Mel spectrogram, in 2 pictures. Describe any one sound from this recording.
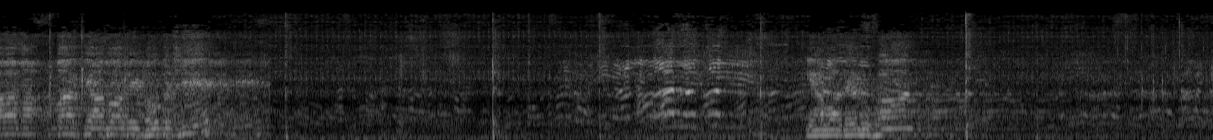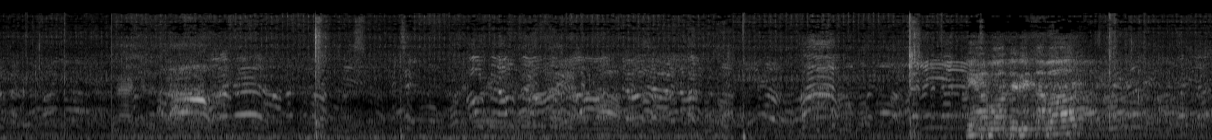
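A man commentates loudly and with animation over a loudspeaker, echoing outdoors.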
